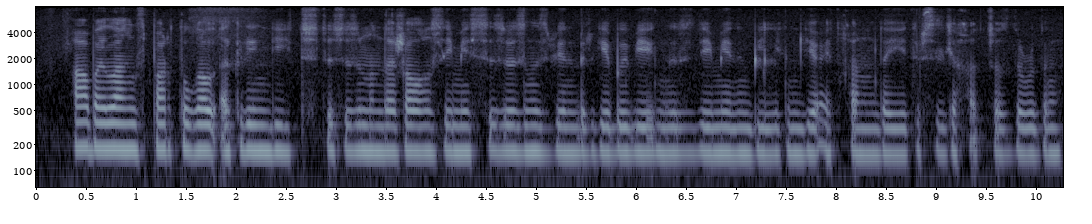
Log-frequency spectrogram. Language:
Kazakh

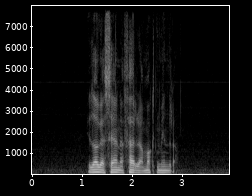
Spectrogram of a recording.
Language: Norwegian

